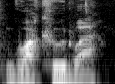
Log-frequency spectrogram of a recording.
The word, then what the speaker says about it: Gwakudwa: Guakudwa. It's spelled Gwakudwa.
